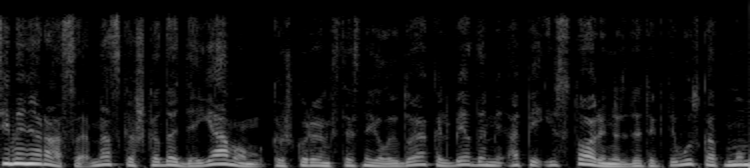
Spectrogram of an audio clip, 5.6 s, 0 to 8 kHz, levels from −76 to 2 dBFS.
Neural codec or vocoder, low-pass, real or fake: none; 7.2 kHz; real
